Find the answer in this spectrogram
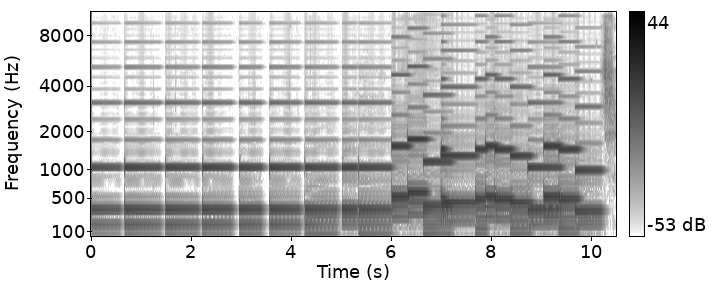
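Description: Bitwig FM-4 synthesizer used as an additive synth: sine-wave partials set to whole-number ratios (half, one, two and six times the fundamental) give a consonant, organ-like tone. The same note is struck about eight times, each fading quickly, then about six seconds in a faster line of changing notes follows.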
